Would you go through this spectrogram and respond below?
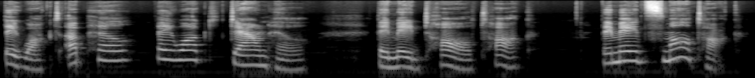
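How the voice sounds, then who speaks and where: A woman with a mid-pitched voice reads a picture book aloud for children. Her pace is very slow and measured, each short sentence set out deliberately, as a teacher would read to young pupils. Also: very animated. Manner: deliberate, measured storybook delivery.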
